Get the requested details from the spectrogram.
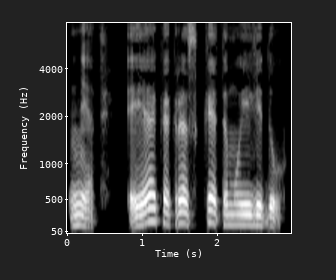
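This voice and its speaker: A woman's voice: darkish tone, no echo, clean studio sound. A woman voicing a stern, mocking male god. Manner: slow, low, mocking. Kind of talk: audiobook character voice.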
